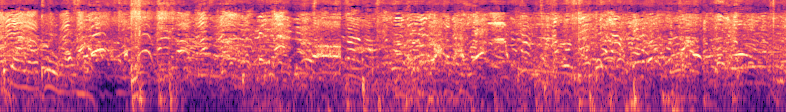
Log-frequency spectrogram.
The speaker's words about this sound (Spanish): En los pocos repartos de comida, la gente, los niños también, se amontonan para poder conseguir algo.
